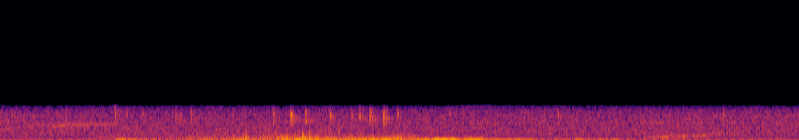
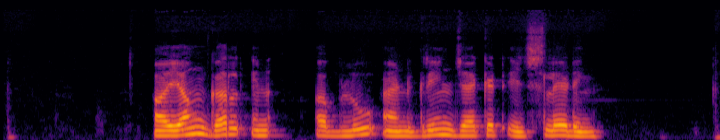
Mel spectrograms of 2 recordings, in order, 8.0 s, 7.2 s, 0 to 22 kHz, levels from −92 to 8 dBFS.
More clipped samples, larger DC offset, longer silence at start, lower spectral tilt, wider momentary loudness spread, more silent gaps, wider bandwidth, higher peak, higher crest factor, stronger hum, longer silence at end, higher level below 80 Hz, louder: neither; first, 0.6% vs under 0.1%; second, 0 s vs 1.55 s; first, -16.5 dB/octave vs -9 dB/octave; first, 13 LU vs 10 LU; neither; second, 1 kHz vs 10 kHz; second, -10 dBFS vs -2 dBFS; about the same, 16 dB vs 18 dB; neither; about the same, 0 s vs 0 s; first, -28 dBFS vs -62 dBFS; second, -35 LUFS vs -19 LUFS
